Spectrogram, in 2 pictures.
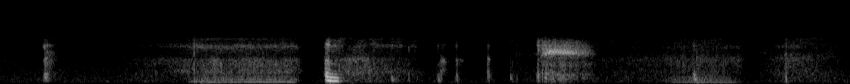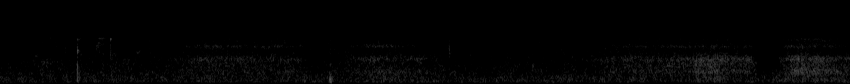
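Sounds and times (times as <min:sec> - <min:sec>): person snoring: 0:01.6 - 0:04.0, 0:06.6 - 0:07.5.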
